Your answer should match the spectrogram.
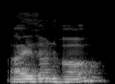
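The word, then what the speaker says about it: Eisenhower: one is Ison H Matrix now this is pronounced as Ison Hall Matrix what is this Matrix is all about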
